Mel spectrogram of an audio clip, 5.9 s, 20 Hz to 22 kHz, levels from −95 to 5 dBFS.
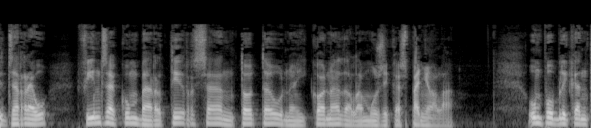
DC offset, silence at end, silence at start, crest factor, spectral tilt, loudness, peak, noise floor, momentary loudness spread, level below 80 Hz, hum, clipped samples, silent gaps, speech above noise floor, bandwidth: under 0.1%; 0 s; 0 s; 18 dB; -6.5 dB/octave; -24 LUFS; -4 dBFS; -55 dBFS; 8 LU; -52 dBFS; none; under 0.1%; none; 33 dB; 11.5 kHz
